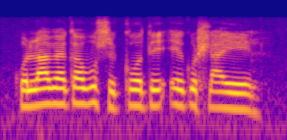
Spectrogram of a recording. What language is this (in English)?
Tsonga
